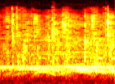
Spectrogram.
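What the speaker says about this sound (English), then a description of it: "I want to give all the boys and girls from Eaton a big round of applause." Applause from an audience at a ribbon cutting for the newly renovated Eaton Elementary School, a steady wash of many hands clapping, moderately loud and continuous over a brief stretch.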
